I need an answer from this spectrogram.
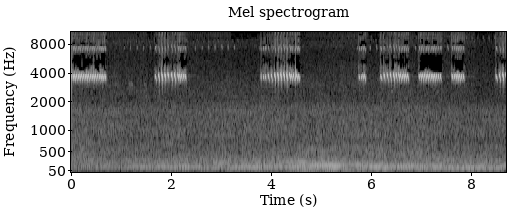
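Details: iPhone recording of a grasshopper in a back yard: sparse, high, tonal chirp bursts with longer irregular gaps at first, becoming closer together toward the end.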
